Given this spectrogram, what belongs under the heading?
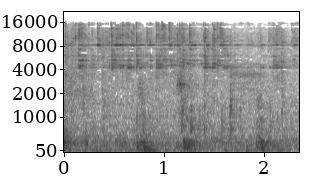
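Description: Puppies scrapping with their mother dog give soft whimpers and grunts in a few short bursts, close by, over faint background noise.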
